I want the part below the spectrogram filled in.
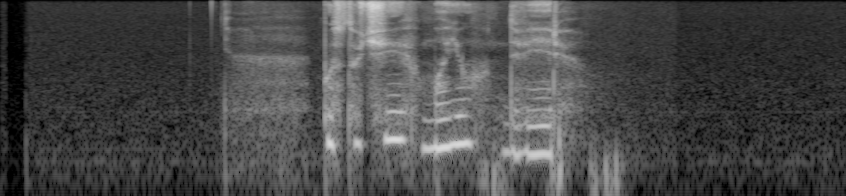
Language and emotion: Russian, sad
